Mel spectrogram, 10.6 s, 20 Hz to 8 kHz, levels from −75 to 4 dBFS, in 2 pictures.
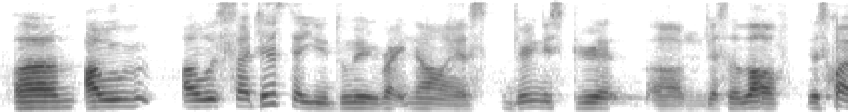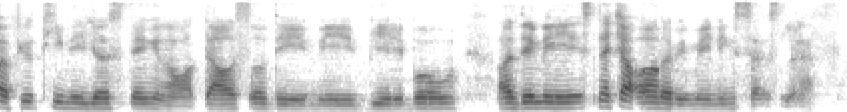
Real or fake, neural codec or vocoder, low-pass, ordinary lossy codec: fake; codec, 16 kHz in and 24 kHz out, 1.1 kbps, FireRedTTS-2 codec; 7.2 kHz; Opus, 24 kbps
